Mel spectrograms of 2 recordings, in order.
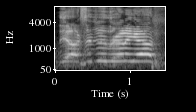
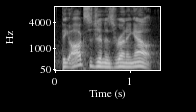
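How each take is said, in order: First: It is said in a breathless, gasping voice. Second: It is said in a plain reading voice.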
